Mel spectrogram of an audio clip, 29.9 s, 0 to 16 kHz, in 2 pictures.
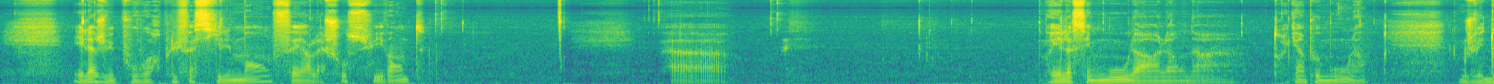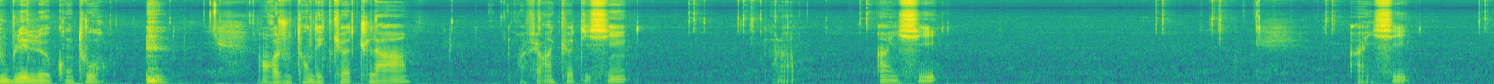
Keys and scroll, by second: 18.6 alt+c, 19.4 alt+c.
